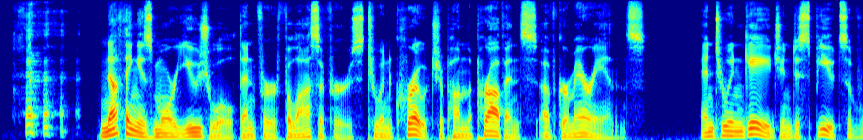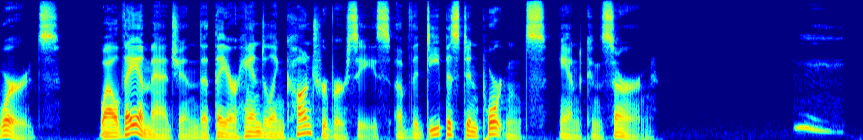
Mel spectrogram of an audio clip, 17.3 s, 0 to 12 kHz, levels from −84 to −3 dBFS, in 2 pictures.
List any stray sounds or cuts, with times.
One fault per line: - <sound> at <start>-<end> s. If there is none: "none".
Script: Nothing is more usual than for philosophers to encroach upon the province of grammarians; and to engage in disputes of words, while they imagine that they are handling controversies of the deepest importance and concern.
- laugh at 0.1-0.8 s
- sigh at 16.6-17.1 s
